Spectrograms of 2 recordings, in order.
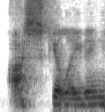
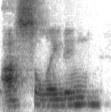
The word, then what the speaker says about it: oscillating: that one i've heard people use the word mispronounce it slightly and and uh call it osculating instead of oscillating it's kind of an obscure word but i've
